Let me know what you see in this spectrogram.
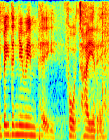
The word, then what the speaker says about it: Tairi: It is frequently mispronounced Tairi, which is an island off the coast of Scotland. Many of us whakapapa to Scotland down our way, so it's easy to see how this happened. However, I can assure this House that Marcus Lush was correct in his pronunciation. Our place is Tairi, which speaks to our awa, the fourth longest river in New Zealand.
